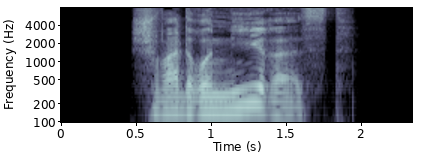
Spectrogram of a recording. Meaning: second-person singular subjunctive I of schwadronieren
- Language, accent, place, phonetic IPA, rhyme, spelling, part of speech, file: German, Germany, Berlin, [ʃvadʁoˈniːʁəst], -iːʁəst, schwadronierest, verb, De-schwadronierest.ogg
